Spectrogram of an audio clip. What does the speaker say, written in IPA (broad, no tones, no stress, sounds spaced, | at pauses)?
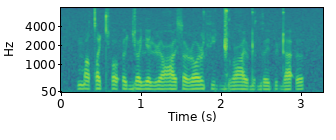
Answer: m a tˤ ə cʰ ɔ ʔ œ ɟ œ lʲ a lʲ ɭ œ ʕ ə s ɔ ɭ ɔ ɭ fʲ e ɡ͡ǁ u ʕ e ʊ̯ ɖ œ ɡ ø ɪ̯ pʲ ø ɖ a ʔ ə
